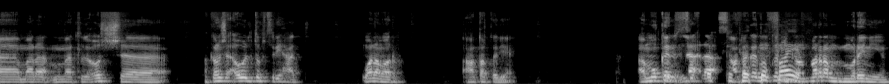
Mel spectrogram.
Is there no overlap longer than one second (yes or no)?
no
